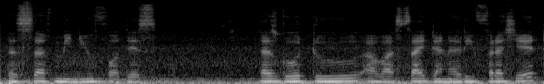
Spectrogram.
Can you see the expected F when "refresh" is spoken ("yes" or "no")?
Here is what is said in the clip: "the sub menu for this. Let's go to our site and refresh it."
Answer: yes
